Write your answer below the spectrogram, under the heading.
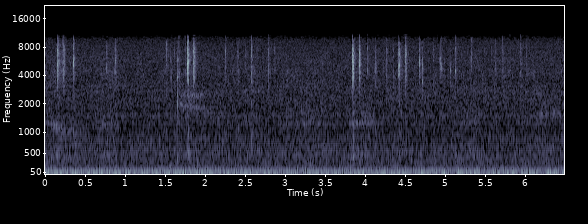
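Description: Typing on a computer keyboard: sparse keystroke clicks in short runs, over a steady low hum.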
